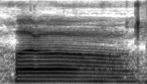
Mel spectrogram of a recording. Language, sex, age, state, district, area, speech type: Tamil, male, 18-30, Tamil Nadu, Krishnagiri, rural, spontaneous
